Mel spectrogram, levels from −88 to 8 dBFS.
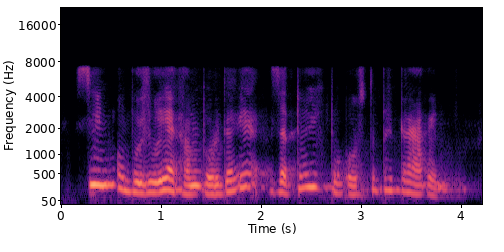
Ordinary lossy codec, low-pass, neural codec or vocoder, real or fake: AAC, 64 kbps; 7.2 kHz; codec, 16 kHz, 1 kbps, FreqCodec, smaller model; fake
